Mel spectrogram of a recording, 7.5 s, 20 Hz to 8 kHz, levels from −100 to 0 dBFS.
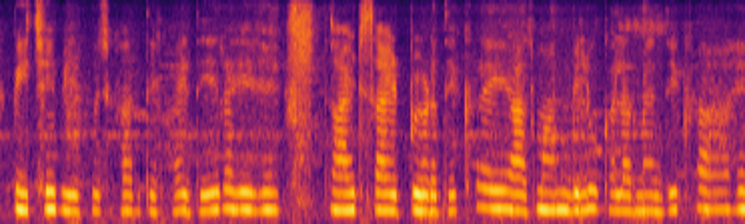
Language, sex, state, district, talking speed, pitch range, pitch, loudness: Hindi, female, Maharashtra, Aurangabad, 170 wpm, 210-230 Hz, 220 Hz, -17 LUFS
